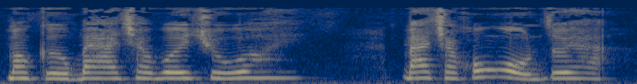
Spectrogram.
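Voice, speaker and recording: A woman voicing a poor, gentle thirteen-year-old girl who talks politely and pleads through sobs. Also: on the high side, steady tone, brisk, close to an everyday voice. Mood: panicked sobbing. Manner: polite, pleading, sobbing cries.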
